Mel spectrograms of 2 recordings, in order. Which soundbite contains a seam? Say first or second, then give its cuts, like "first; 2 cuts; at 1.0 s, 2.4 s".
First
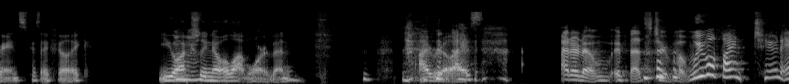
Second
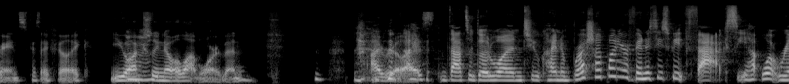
second; 2 cuts; at 1.0 s, 4.3 s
